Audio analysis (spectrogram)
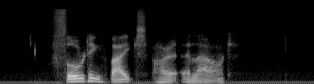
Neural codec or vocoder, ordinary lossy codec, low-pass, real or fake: autoencoder, 48 kHz, 32 numbers a frame, DAC-VAE, trained on Japanese speech; MP3, 64 kbps; 14.4 kHz; fake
